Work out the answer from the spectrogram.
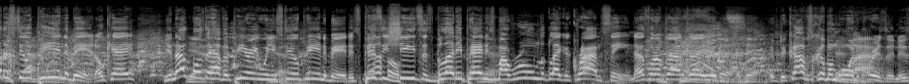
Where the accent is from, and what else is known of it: Chicago, Illinois, United States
